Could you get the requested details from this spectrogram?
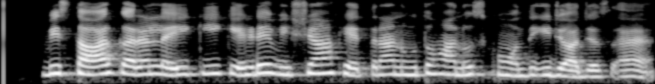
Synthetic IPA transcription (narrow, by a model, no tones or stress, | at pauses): ʋɪst̪aːɾkəɾənləiːkikeɦɽeːʋɪʃjãːkʰeːt̪ɾãːnũːt̪ʊɦãːnũːsɪ̥kʰɔːnd̪iːɪd͡ʒaːd͡ʒət̪ɛː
